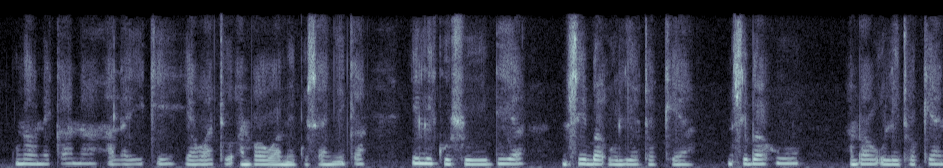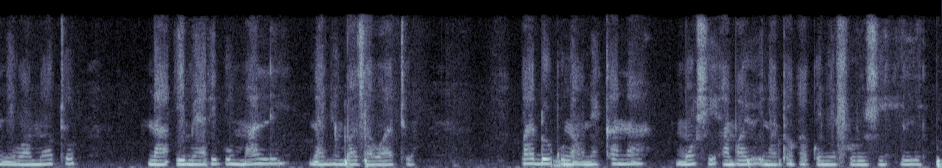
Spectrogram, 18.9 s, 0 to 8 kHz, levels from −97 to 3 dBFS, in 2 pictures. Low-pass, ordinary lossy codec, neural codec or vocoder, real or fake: 7.2 kHz; MP3, 64 kbps; none; real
